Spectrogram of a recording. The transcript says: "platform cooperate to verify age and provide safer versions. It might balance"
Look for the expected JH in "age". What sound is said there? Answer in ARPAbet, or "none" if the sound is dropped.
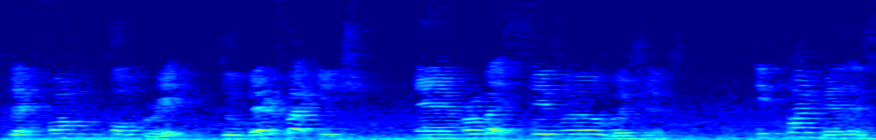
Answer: CH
